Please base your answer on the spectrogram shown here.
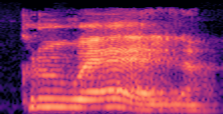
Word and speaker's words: cruel: Well, Okay, so here you have two vowels next to each other. So that's really where your phonetics comes into play, because you really want to sound those both out. Okay, so that's why when you speak it, it's cruel. You really want to sound those two, the u and the el, separate, because it really makes the word.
